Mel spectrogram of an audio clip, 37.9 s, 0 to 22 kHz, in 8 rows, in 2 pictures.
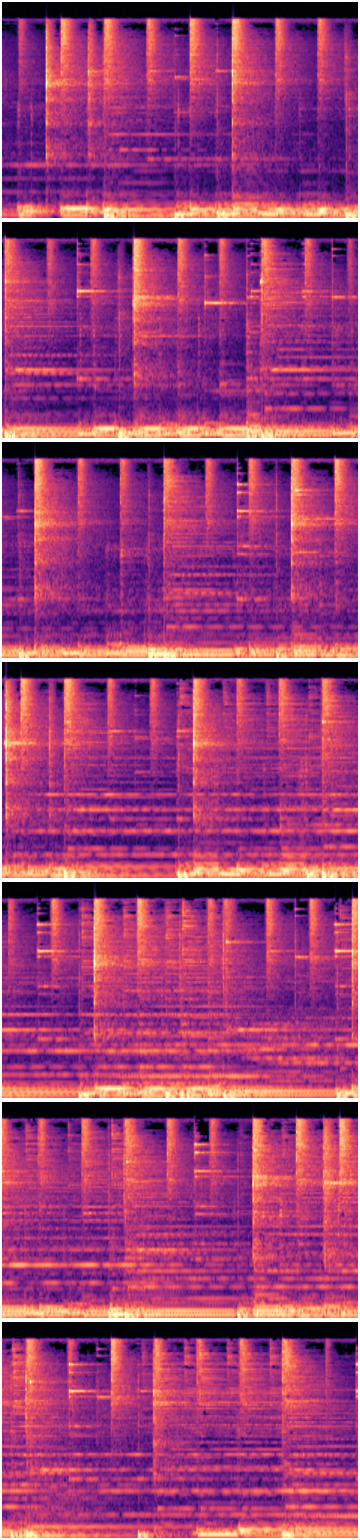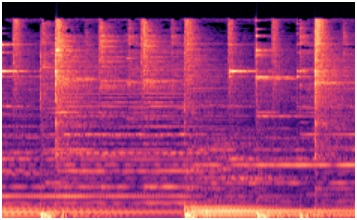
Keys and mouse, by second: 0.7-3.0 drag, 6.5 KP_1, 8.9 g, 12.1 shift+click, 14.3 click, 14.9 click, 15.2 click, 15.4 click, 15.6 click, 16.9 g, 18.6 click, 20.5 KP_1, 20.9 g, 26.0 shift+click, 30.7-31.9 drag, 32.4-33.3 drag, 36.8 Tab.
